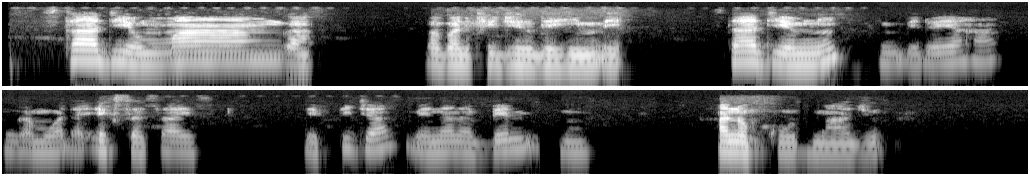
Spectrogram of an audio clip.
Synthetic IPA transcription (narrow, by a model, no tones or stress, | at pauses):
stadijɔmːaŋɡa | babalfid͡ʒiɾdɛɦimɓɛ | stadiɔmni | himɓɛɗɔjaɦa | ŋɡamwaɗaʔɛksasajs | ɗɛftid͡ʒaɓɛnanabelɗum | hanokːuɾmaːd͡ʒum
